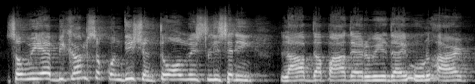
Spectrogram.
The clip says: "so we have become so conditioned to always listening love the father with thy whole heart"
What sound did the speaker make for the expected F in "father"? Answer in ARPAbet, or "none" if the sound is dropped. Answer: P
